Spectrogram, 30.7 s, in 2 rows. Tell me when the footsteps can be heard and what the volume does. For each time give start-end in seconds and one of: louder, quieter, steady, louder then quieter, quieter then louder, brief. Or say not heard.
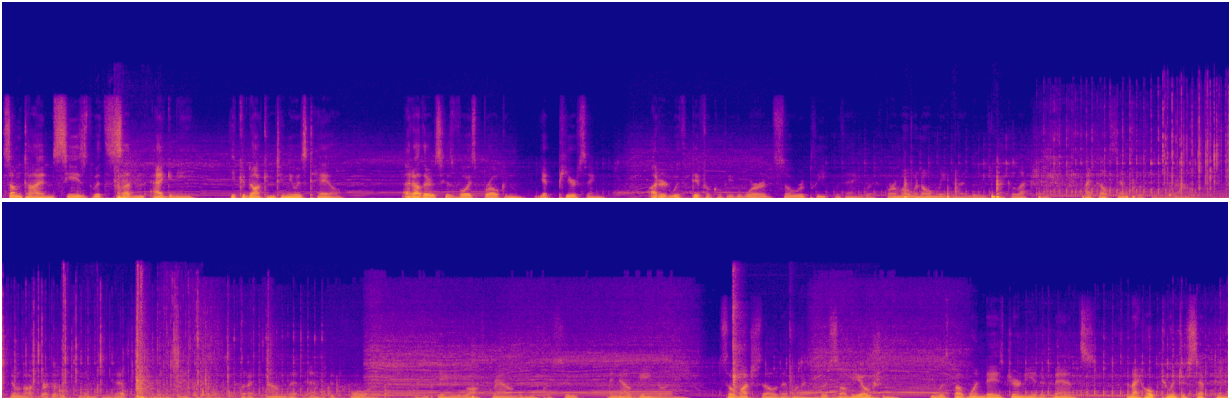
11.2-21.4 quieter.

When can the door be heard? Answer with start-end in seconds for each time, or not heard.
0.8-1.8, 16.1-17.9, 24.4-26.4.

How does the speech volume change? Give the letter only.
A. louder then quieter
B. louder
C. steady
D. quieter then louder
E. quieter
D.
